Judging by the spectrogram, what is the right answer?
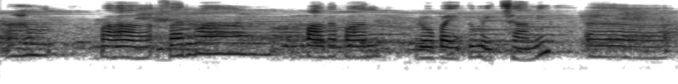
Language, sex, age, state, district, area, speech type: Sanskrit, female, 60+, Telangana, Peddapalli, urban, spontaneous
